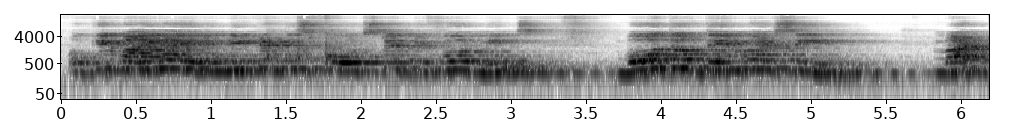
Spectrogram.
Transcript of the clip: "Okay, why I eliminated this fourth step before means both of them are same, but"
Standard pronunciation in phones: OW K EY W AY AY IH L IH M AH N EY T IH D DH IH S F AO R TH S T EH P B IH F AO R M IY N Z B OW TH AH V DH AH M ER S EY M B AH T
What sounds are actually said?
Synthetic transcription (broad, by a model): OW K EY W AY AY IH IH AH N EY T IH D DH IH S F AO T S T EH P B IH F AO R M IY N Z B OW T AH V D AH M ER S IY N B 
